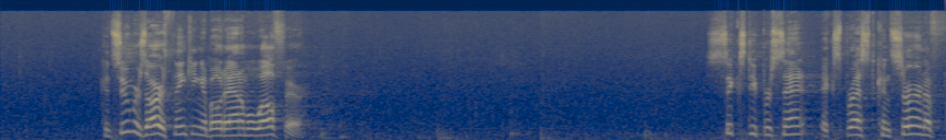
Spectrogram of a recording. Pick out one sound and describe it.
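A middle-aged man speaks through a microphone in a large echoing hall.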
